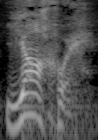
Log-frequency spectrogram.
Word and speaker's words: Yahweh: And so no one knows exactly how the ancient name of God is pronounced. However, the general consensus is that it is pronounced Yahweh.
